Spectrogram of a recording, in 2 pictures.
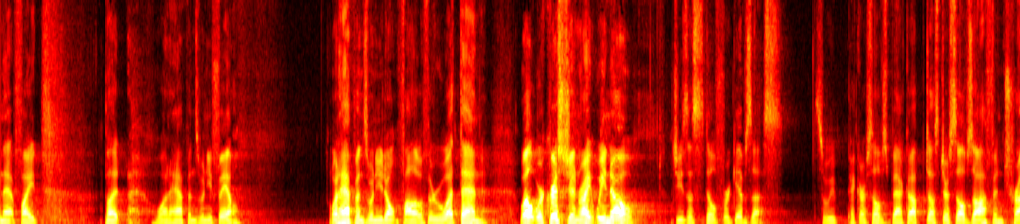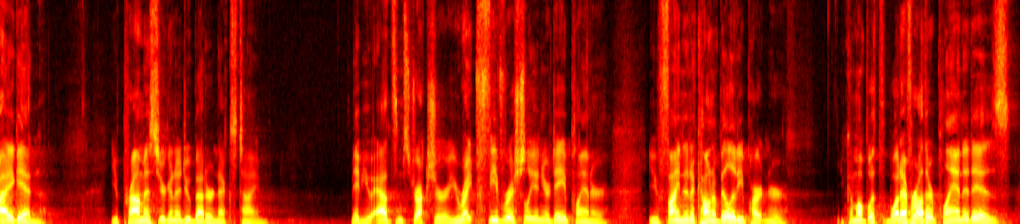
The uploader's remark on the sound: Sermon from worship on New Year's Day recorded on January 1 from Salem Lutheran Church in Owosso, MI.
